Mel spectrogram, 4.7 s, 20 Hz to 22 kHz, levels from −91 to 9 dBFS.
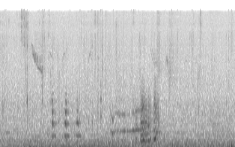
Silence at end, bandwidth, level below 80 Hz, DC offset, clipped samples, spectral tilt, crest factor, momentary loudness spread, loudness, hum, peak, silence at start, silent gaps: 0 s; 17 kHz; -40 dBFS; under 0.1%; under 0.1%; -5.5 dB/octave; 18 dB; 9 LU; -36 LUFS; none; -16 dBFS; 0 s; none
